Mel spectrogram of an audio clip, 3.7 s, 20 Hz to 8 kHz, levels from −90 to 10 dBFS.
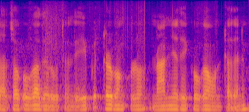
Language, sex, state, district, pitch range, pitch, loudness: Telugu, male, Andhra Pradesh, Manyam, 95-105 Hz, 100 Hz, -18 LUFS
